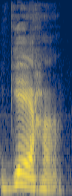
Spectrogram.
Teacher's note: A consoante é que manda na na na sílaba. Ou seja, realmente você não você não escuta o som do U. Você você escuta o som do G. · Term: dígrafo consonantal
